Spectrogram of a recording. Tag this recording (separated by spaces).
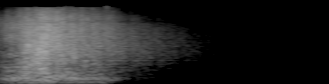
water Whoosh swish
